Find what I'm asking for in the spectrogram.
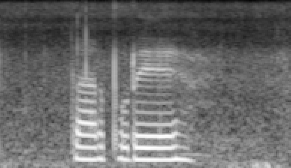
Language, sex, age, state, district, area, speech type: Santali, female, 18-30, West Bengal, Uttar Dinajpur, rural, spontaneous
